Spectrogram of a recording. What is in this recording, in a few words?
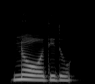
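"nòdidu", female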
